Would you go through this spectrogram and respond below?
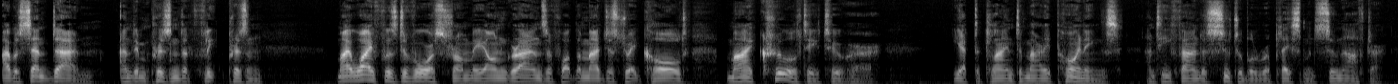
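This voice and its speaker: An actor playing a proud, roguish gentleman who narrates his own story in a florid, boastful, rueful way for a period radio drama. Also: low voice, moderate pace, slightly rough, no room sound.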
